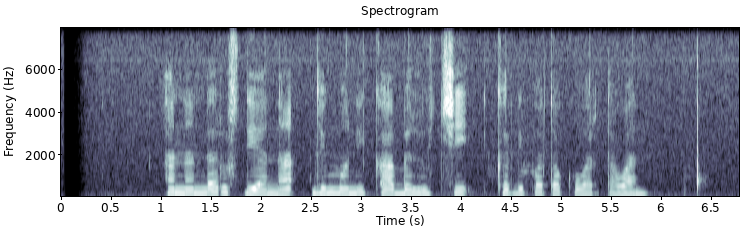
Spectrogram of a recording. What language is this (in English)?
Sundanese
